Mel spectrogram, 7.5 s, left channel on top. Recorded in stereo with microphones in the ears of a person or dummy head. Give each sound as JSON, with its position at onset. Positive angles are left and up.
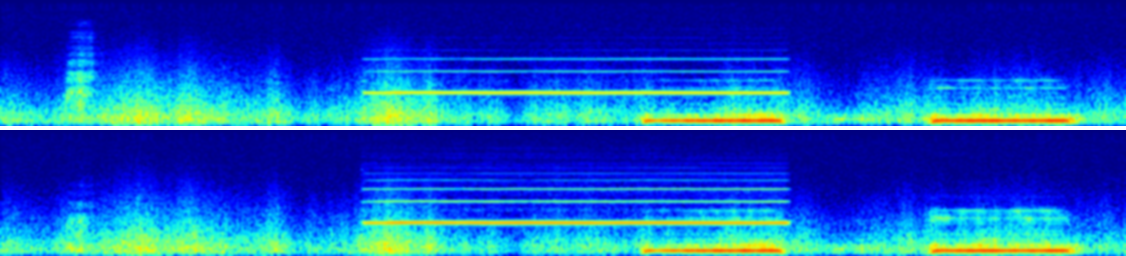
{"t": 0.4, "sound": "a thud", "side_deg": 65}
{"t": 2.4, "sound": "a flute", "side_deg": -55}
{"t": 4.3, "sound": "a phone buzzing", "side_deg": -40}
